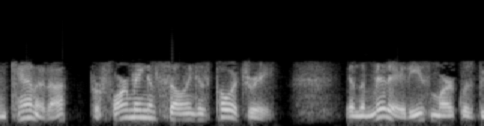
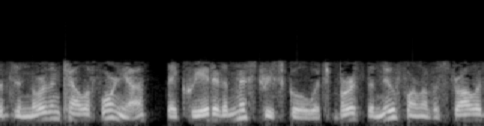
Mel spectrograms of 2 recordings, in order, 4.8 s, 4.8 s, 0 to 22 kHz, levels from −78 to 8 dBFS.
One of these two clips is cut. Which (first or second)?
second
